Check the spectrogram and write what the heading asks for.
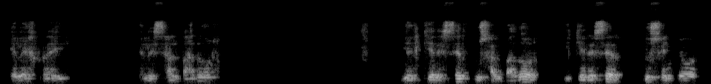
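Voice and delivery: softly, as if awed before God; hushed reverence. Real, not acted. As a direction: drop to a soft, reverent hush. Reverent declaration of who God is.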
